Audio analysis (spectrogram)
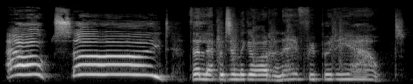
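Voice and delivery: loud, high alarm call. A narrator's reading. Barney calls everyone out of the house, shouting loud. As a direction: rouse the whole house. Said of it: "calling out".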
